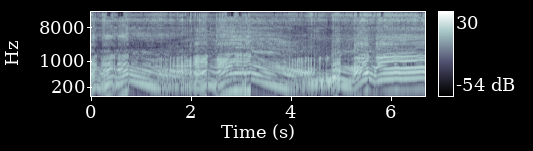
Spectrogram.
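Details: Ported Homelite 922 chainsaw after clutch and fuel line repair and cooler heat-range plug, cutting very hard wood: high two-stroke scream bogging under the cut and snapping back cleanly between passes; normal, healthy running under load.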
